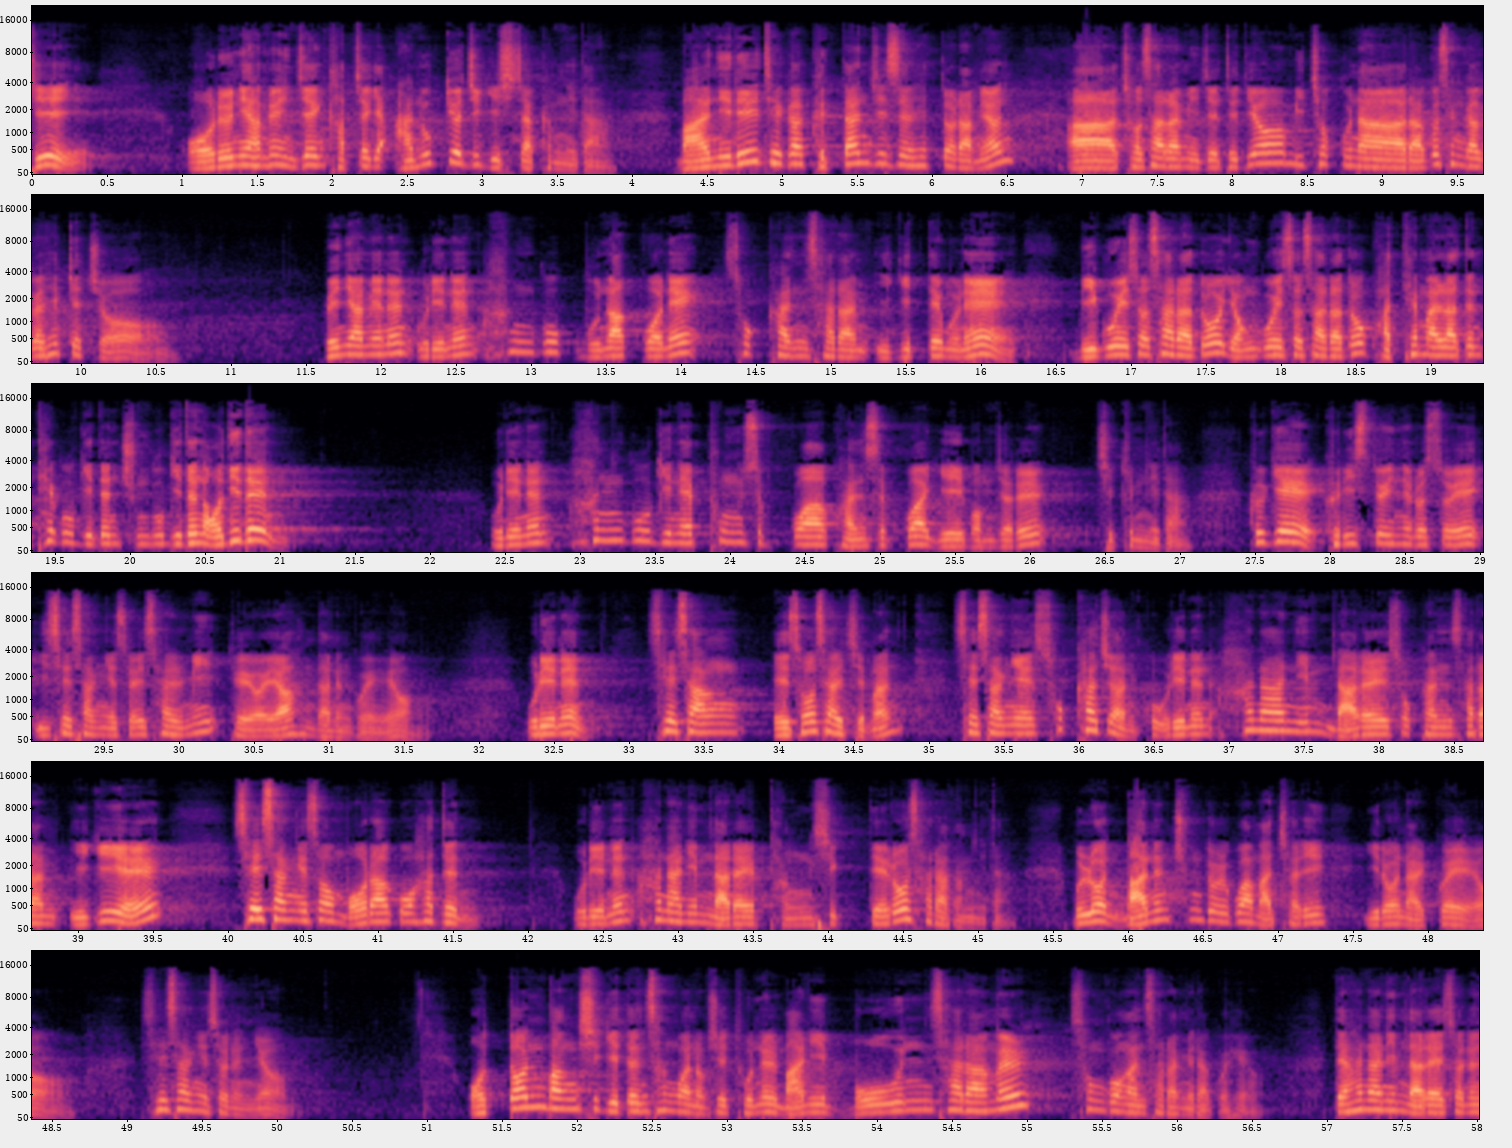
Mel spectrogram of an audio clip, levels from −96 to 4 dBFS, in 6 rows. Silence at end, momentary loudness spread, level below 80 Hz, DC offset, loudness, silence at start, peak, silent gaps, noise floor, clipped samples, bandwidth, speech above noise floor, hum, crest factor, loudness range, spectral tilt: 0 s; 14 LU; -54 dBFS; under 0.1%; -19 LUFS; 0 s; 0 dBFS; none; -66 dBFS; under 0.1%; 15.5 kHz; 47 dB; none; 20 dB; 5 LU; -4 dB/octave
